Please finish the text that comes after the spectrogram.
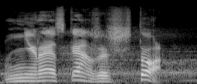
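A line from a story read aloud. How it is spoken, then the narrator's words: Nasal voice nearby. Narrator (Russian): спросил гнусавый голос рядом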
